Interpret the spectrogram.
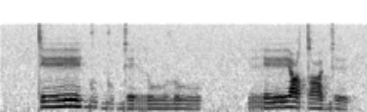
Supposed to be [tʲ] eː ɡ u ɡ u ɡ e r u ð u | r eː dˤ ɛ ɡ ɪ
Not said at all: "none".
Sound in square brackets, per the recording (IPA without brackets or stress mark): t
